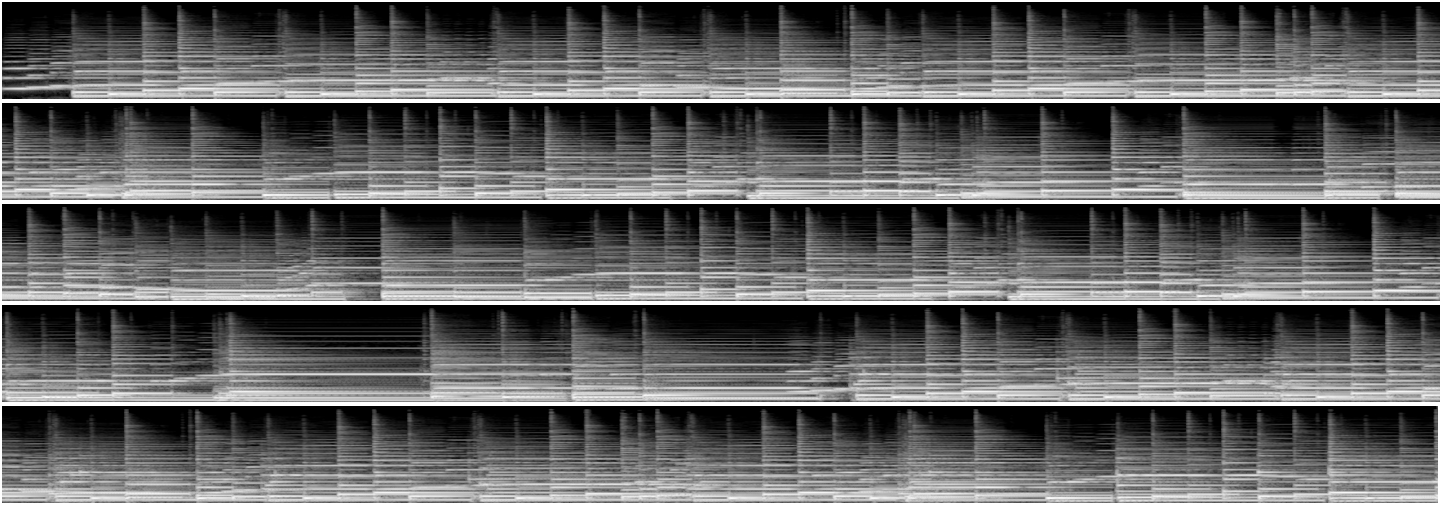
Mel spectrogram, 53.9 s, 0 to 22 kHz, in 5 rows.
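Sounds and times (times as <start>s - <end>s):
relaxing song: 0.0s - 53.9s.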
